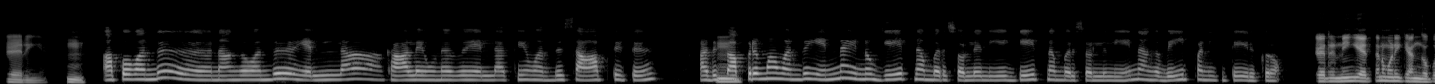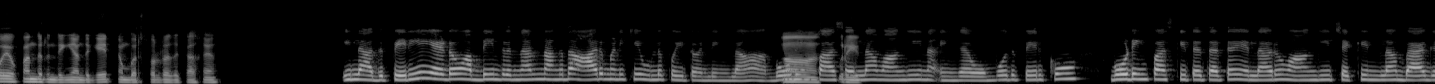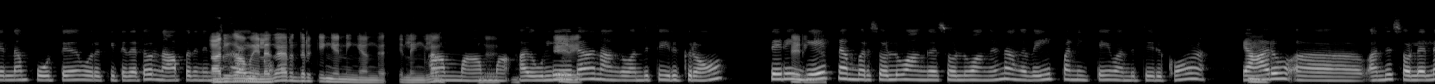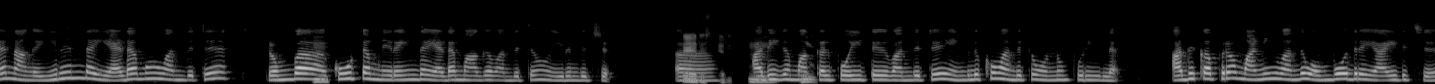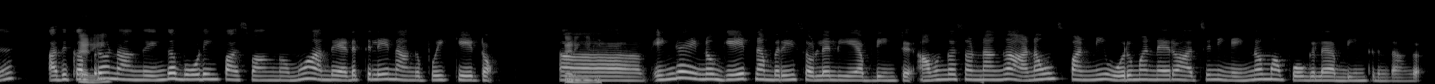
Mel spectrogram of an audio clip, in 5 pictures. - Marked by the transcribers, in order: other noise; drawn out: "வந்து"; in English: "கேட் நம்பர்"; in English: "கேட் நம்பர்"; in English: "வெயிட்"; in English: "கேட் நம்பர்"; in English: "போடிங் பாஸ்"; in English: "போடிங் பாஸ்"; in English: "செக்கின்லாம்"; in English: "கேட் நம்பர்"; other background noise; in English: "போடிங் பாஸ்"; drawn out: "அ"; in English: "கேட்"; in English: "ஆனோன்ஸ்"
- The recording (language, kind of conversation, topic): Tamil, podcast, விமானத்தை தவறவிட்ட அனுபவமா உண்டு?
